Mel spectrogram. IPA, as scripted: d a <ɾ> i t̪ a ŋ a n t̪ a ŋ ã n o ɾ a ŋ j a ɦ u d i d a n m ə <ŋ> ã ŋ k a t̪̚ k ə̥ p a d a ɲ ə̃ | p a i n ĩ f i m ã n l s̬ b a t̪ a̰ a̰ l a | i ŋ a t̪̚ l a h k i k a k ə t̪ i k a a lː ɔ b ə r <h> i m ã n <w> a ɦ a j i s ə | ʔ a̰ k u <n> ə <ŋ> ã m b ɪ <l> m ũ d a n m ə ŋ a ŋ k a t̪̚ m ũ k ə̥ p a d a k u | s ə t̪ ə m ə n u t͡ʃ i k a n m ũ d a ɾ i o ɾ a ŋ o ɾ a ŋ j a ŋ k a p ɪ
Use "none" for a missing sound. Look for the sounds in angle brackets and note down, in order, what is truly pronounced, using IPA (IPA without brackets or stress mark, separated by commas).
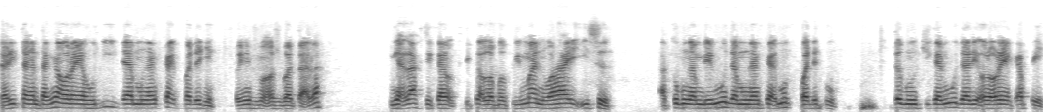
ɾ, ŋ, f, w, m, ŋ, l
